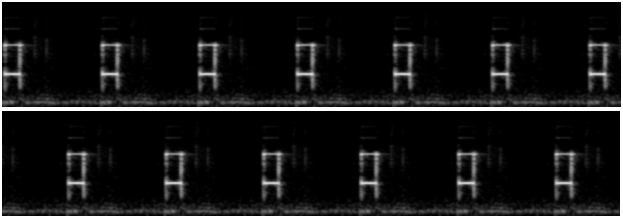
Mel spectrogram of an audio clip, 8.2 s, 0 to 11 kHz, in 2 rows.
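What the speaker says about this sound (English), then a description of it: "The beeps will speed you up." Regular electronic beeps from a Zoll AED Plus defibrillator's CPR metronome, about thirteen evenly spaced short tones roughly every 0.65 seconds over a low steady hum, with no talking.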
